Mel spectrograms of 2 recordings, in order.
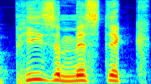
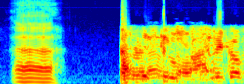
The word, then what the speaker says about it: epistemological: I learned from Chris Hayes that's called a pessimistic closure, I think it is. What is that? What is it? Am I pronouncing it wrong? Epistemological closure?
